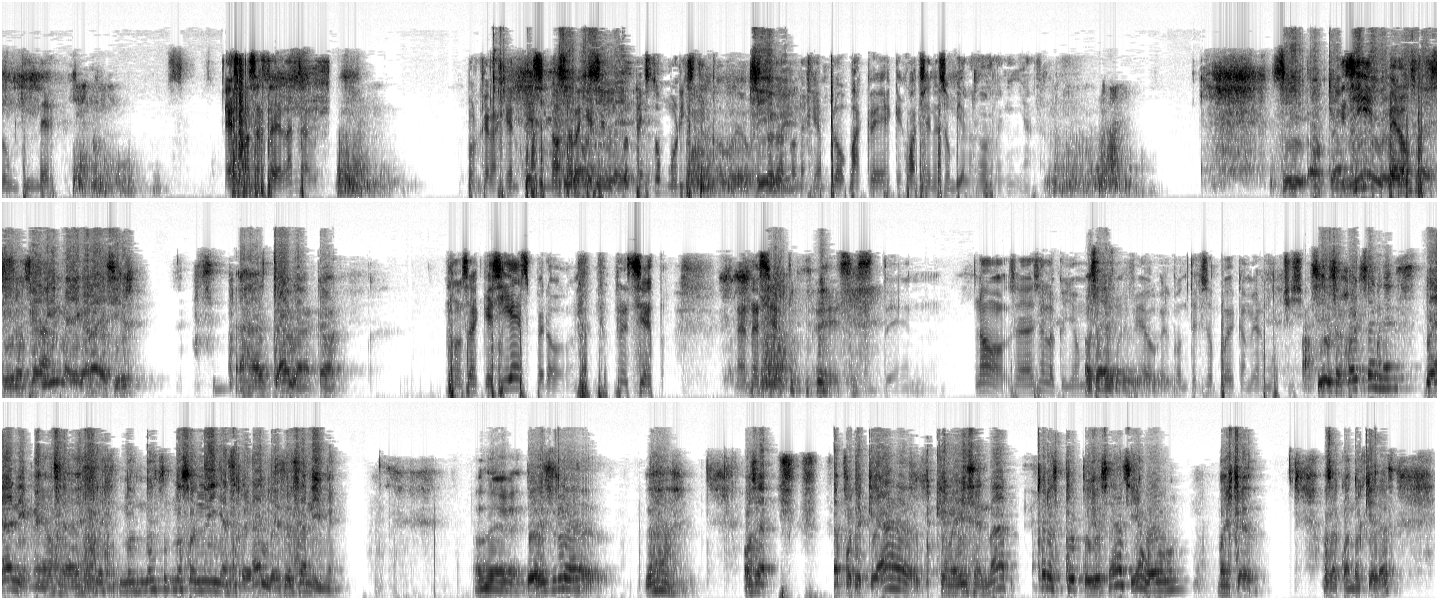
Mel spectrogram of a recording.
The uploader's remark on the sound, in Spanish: Lamentamos el Audio fallo.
